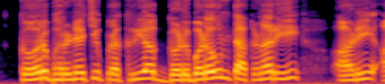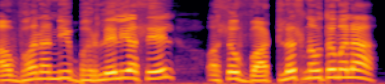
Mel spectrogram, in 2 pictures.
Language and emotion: Marathi, surprised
